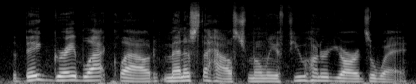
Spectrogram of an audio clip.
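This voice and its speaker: A man narrating a dramatic short story from a script. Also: fairly high pitch.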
